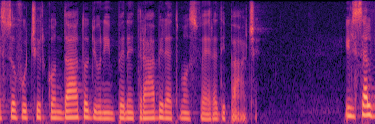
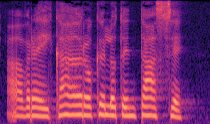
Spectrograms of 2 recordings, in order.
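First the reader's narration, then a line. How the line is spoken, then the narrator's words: Savage snarling exclamation. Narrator (Italian): esclamò con un ringhio selvaggio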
